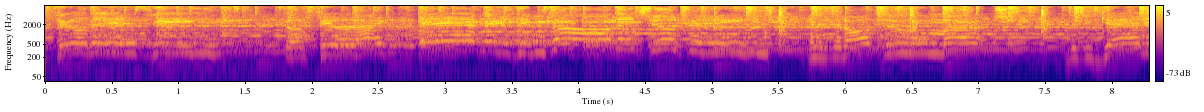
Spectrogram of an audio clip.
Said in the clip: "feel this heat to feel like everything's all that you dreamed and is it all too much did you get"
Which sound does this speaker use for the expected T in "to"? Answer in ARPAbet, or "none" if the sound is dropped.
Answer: S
